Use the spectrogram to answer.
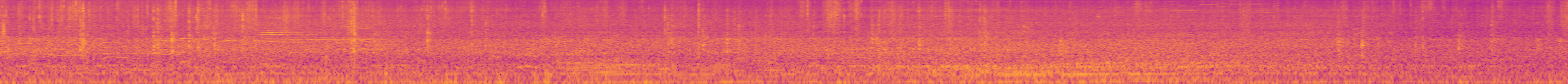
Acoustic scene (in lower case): street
